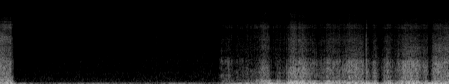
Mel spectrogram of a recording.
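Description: A large paint brush sweeps its bristles across the black foam windscreen of a small Rode shotgun microphone on a mini tripod. A brief brush stroke opens the clip, followed by about two seconds of near quiet. Then continuous rubbing strokes build into a loud, dense, low rumbling scratch that lasts to the end.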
